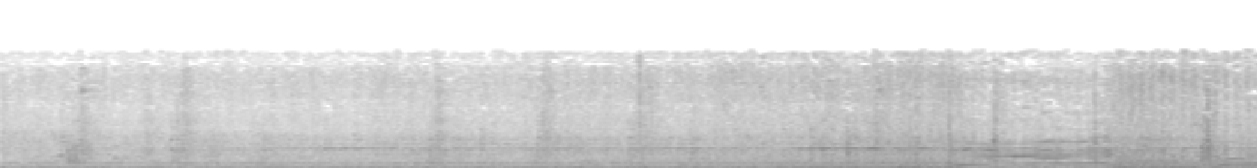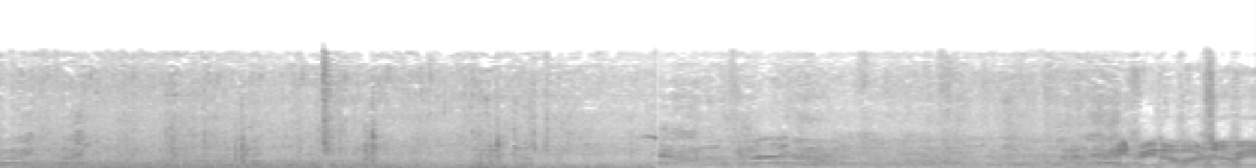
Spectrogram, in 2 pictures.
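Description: A crowded local passenger train bound for Jaria rumbles along with steady clatter and squealing metal, under constant passenger chatter and voices close by.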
